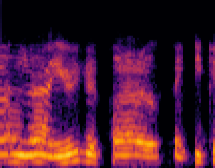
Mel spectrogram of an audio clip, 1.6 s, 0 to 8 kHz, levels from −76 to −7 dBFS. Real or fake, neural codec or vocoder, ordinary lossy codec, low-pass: fake; codec, 44.1 kHz, 1.7 kbps, Pupu-Codec; Opus, 24 kbps; 7.2 kHz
